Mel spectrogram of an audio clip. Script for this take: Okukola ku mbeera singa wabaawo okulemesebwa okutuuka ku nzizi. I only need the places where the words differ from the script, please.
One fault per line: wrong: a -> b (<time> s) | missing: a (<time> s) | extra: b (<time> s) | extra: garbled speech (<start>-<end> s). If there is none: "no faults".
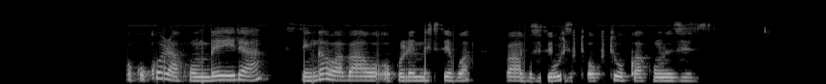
extra: garbled speech (5.1-5.9 s)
